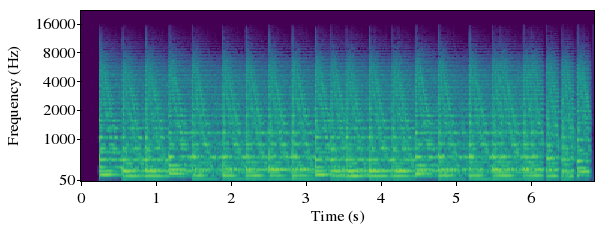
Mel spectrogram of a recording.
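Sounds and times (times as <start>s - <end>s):
synth C2 sub bass: 0.3s - 6.8s.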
